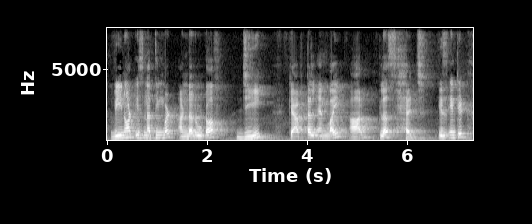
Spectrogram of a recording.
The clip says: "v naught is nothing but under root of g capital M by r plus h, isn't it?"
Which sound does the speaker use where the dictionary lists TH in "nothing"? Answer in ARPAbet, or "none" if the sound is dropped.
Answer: T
